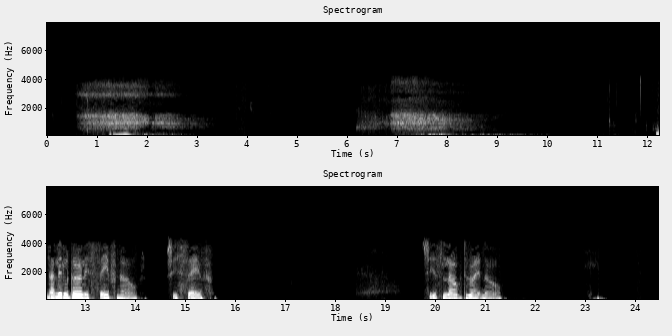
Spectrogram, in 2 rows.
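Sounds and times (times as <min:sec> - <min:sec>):
slow deep breaths close to the microphone: 0:00.6 - 0:03.6, 0:06.2 - 0:09.9, 0:18.4 - 0:19.5
speech: 0:01.2 - 0:01.8, 0:12.3 - 0:15.6, 0:19.9 - 0:21.4.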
